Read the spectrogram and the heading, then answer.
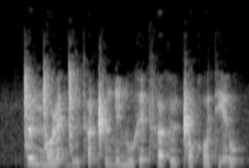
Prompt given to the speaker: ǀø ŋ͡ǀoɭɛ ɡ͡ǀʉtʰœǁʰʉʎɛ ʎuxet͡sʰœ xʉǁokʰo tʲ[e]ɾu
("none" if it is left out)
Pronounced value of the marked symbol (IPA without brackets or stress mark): e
